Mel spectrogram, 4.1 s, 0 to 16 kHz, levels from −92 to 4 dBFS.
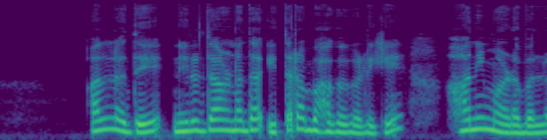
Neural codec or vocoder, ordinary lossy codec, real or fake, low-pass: none; none; real; 14.4 kHz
